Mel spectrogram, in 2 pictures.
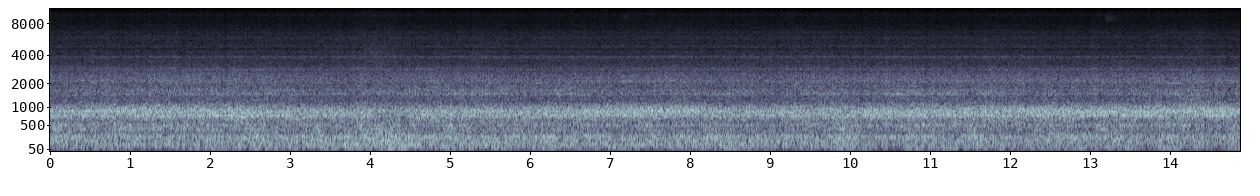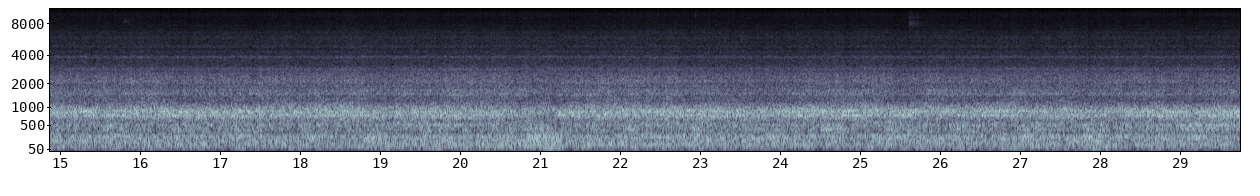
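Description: SRT Red Line electric commuter train running at speed, heard from inside the carriage: a steady, unbroken rush of wheels on rail and running gear.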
